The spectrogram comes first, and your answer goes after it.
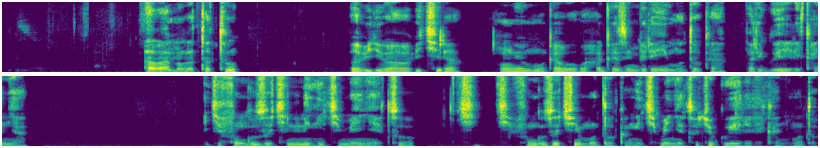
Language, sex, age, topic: Kinyarwanda, male, 25-35, finance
